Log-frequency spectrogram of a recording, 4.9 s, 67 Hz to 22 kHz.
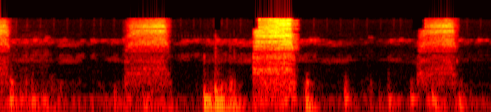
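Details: Owlets, three together in an owl box, 22 April 2024 at about 8:35 pm while food arrives: three harsh hissing rasps spaced about 1.5 seconds apart, with soft knocks and scuffling in the box between them.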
